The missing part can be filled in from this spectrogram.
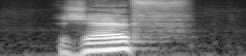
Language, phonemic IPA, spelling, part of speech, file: Arabic, /d͡ʒaːff/, جاف, adjective, Ar-جاف.ogg
- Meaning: dry, withered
